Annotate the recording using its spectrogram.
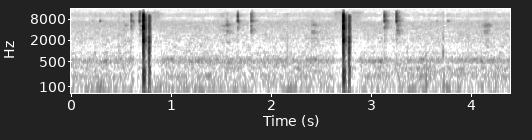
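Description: Two computer mouse clicks about two seconds apart, each a sharp click followed at once by a softer one, with a few faint ticks in between.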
